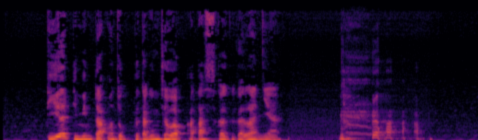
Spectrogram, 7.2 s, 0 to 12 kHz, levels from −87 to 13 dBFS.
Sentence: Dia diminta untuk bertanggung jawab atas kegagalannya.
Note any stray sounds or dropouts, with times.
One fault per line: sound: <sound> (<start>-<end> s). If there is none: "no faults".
sound: laugh (5.1-6.4 s)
